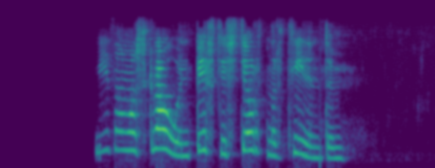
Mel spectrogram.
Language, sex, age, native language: Icelandic, female, 12, Icelandic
